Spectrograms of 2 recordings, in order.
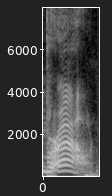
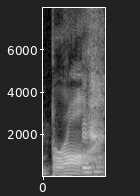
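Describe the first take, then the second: First: It sounds exactly like the color brown. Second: It is read the way the spelling suggests. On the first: The speaker calls it right. "We say Brown" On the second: The speaker calls it wrong. "we don't say Braun"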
